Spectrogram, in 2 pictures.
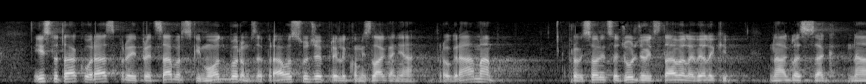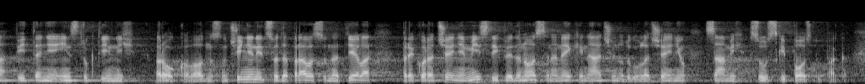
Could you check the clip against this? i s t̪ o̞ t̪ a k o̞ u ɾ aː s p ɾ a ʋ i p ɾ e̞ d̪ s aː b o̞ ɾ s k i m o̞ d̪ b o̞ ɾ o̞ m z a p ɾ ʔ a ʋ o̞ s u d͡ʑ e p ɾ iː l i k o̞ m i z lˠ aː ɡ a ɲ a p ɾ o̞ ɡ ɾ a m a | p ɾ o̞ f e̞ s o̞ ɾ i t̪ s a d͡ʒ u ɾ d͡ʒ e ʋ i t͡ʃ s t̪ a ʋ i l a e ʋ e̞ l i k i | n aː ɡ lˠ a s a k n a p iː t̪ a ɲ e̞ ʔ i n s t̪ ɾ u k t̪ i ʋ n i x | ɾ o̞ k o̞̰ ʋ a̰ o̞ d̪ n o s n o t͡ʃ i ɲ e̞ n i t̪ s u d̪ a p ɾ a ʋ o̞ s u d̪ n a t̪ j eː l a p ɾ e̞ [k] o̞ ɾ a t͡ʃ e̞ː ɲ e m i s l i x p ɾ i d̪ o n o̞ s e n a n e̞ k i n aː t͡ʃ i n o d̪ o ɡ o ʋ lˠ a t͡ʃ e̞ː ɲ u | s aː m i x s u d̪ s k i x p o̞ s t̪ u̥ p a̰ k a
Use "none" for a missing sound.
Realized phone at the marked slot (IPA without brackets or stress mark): k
